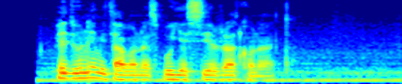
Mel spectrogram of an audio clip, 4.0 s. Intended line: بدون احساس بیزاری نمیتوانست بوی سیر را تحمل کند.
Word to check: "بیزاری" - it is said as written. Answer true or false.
false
